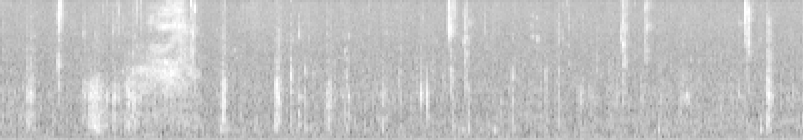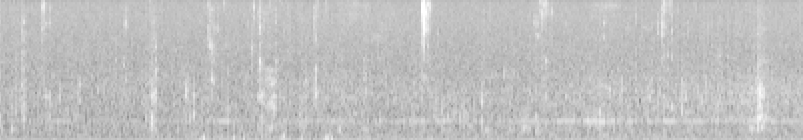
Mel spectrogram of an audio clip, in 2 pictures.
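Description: Mouth sounds of people eating: chewing with scattered wet smacks and clicks, busiest in the first few seconds and sparser after.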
